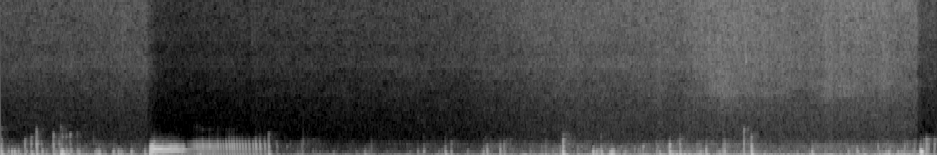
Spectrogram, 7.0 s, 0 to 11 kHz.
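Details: Jean-François's stomach growling, 5-minute recording: continuous low gurgling and rumbling with a brief squeaky, tonal growl; ordinary borborygmi.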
